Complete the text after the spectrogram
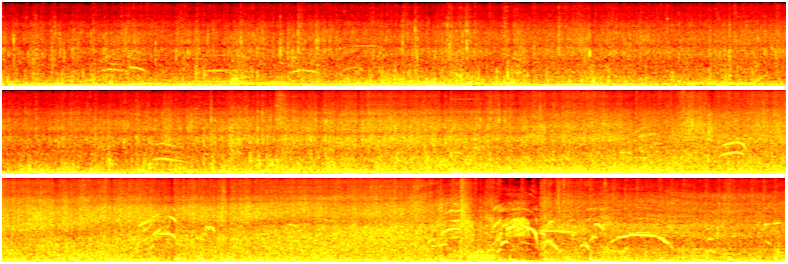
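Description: Rocks and earth rumble and tumble down a slope, growing louder.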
